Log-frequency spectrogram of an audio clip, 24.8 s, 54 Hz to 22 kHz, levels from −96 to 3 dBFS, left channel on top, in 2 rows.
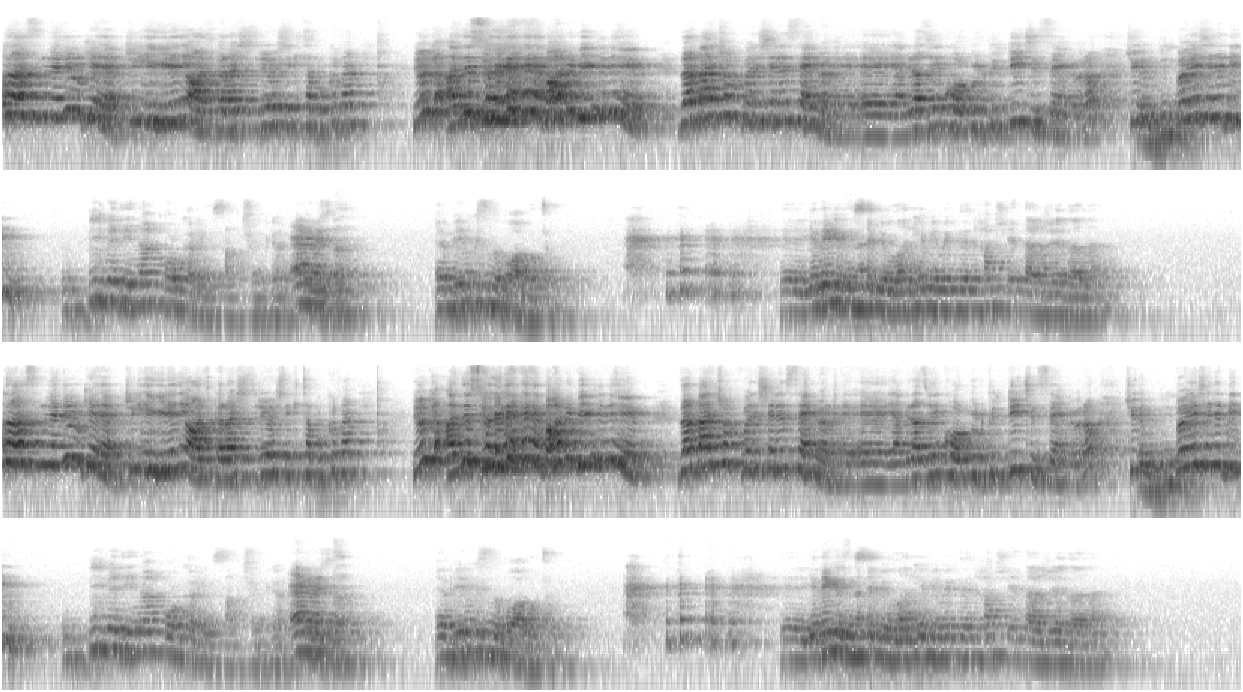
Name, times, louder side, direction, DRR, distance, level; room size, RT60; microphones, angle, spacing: voice 1, 0.0-3.6 4.1-6.4 6.8-12.6 15.3-15.6 18.6-18.8 19.4-19.8 20.6-20.8, right 2 dB, 35° right, 1 dB, 0.3 m, -26 dB
voice 2, 11.4-11.8 13.0-15.8 16.7-17.8 20.2-23.4, equal, 45° left, -2 dB, 0.6 m, -37 dB
2.7 x 2.3 x 2.6 m, 1.0 s
head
